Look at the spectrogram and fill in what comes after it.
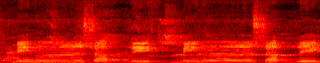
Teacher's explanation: من شر میں اخفا ہوگا، اس لیے ایک الف کے برابر ناک میں آواز چھپا کر پڑھیں گے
